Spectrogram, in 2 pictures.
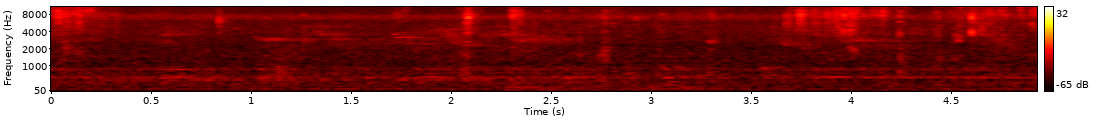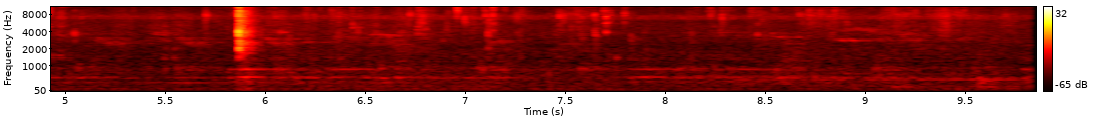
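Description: Faint wet clicks and smacks of a person chewing a mouthful of rice and curry, mixed with soft squishes of fingers working rice on the plate. One sharper click about six seconds in.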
